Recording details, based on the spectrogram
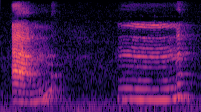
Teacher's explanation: The n happens with the tip of the tongue coming up to the bumpy gum ridge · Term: nasal sounds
